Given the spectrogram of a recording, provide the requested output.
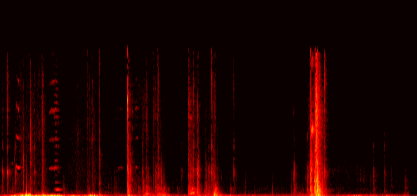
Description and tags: recorded with a zoom mic
creepy haunted house door! but actually just my door.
